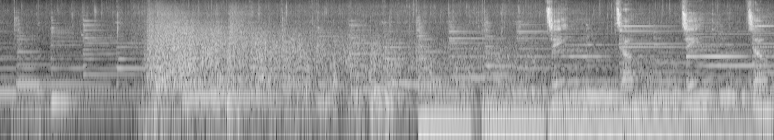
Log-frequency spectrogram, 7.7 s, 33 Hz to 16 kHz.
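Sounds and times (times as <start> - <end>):
musical tones: 0.0 - 7.7
rain hissing: 0.0 - 7.7
deep rolling thunder: 1.3 - 7.7.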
